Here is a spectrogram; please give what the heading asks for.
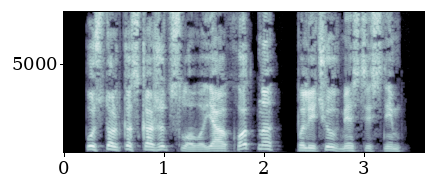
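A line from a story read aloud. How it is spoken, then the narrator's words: Exclaiming. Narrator (Russian): воскликнул мичман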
